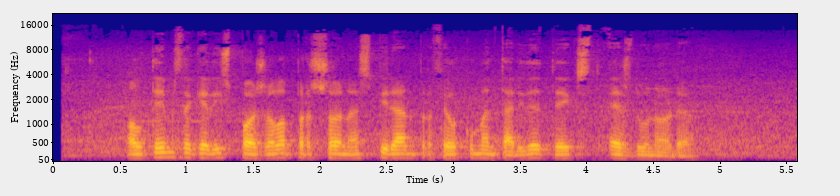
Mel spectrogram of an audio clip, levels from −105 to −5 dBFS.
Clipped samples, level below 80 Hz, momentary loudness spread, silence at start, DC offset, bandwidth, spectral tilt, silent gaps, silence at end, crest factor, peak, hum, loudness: under 0.1%; -68 dBFS; 17 LU; 0.05 s; under 0.1%; 16 kHz; -5 dB/octave; none; 0 s; 18 dB; -6 dBFS; none; -24 LUFS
